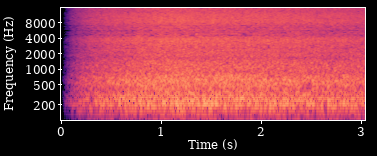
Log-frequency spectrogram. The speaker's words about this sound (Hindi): लहरों की ये आवाज तब की है जब तेज बहाव के साथ नेपाल से आ रहा पानी कोसी बैराज पास कर बिहार में प्रवेश कर रहा था। बैराज पर खड़े होकर जहां तक नजर जाती सैलाब ही सैलाब दिखता।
